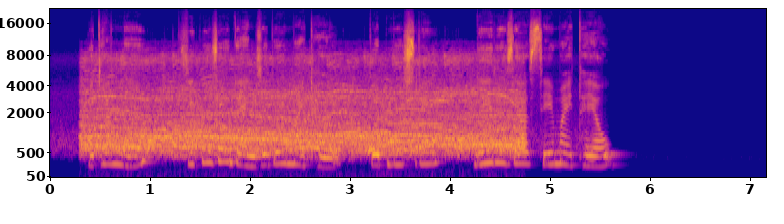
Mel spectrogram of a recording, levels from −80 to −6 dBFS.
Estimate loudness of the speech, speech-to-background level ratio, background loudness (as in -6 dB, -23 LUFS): -24.5 LUFS, -1.5 dB, -23.0 LUFS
